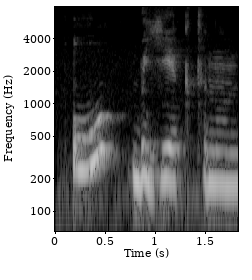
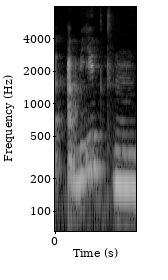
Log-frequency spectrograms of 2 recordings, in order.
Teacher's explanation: По-русски мы говорим просто «объектным», через «а» практически слышится.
